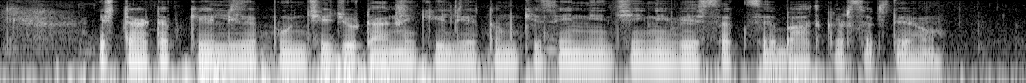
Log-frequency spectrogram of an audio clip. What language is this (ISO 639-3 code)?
hin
